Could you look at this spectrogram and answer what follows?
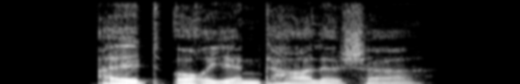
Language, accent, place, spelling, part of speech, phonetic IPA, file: German, Germany, Berlin, altorientalischer, adjective, [ˈaltʔoʁiɛnˌtaːlɪʃɐ], De-altorientalischer.ogg
- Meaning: inflection of altorientalisch: 1. strong/mixed nominative masculine singular 2. strong genitive/dative feminine singular 3. strong genitive plural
